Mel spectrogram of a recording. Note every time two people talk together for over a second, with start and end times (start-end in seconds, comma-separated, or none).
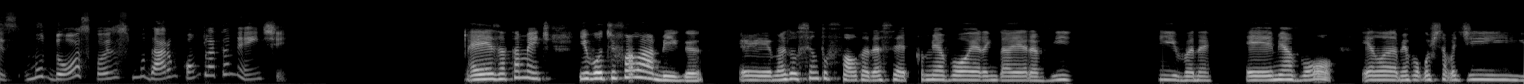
none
